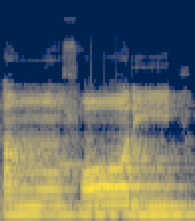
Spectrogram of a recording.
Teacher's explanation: یہاں نون ساکن کے بعد صاد ہے، حروف اخفا ہے، آواز ناک میں چھپائیں گے، غنہ کریں گے، صاد میں سیٹی کی آواز پیدا کریں گے، صاد کو موٹا کرنا ہے، ایک الف کے برابر اس کو کھینچنا ہے۔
